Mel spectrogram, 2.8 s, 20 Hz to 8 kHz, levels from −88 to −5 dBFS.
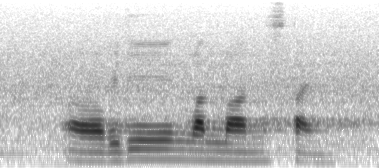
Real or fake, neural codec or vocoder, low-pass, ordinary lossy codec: real; none; none; none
